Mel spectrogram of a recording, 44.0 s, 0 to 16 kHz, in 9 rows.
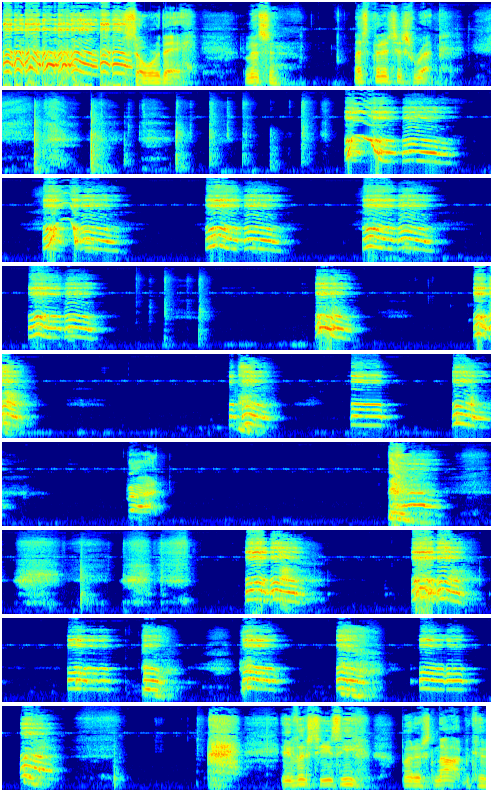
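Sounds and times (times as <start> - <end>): rubber chicken squawking: 0.0 - 1.4, 8.3 - 9.4, 10.2 - 11.0, 11.8 - 12.6, 13.4 - 14.2, 15.0 - 15.7, 17.8 - 18.3, 19.4 - 19.9, 31.8 - 32.4, 33.4 - 34.0, 34.9 - 35.9, 36.6 - 37.8, 38.4 - 39.7.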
